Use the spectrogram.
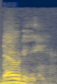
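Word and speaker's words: dotty: that's used up north they call it dodie d-o-t-t-y like dottie but it's pronounced dodie or maybe it's dodd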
